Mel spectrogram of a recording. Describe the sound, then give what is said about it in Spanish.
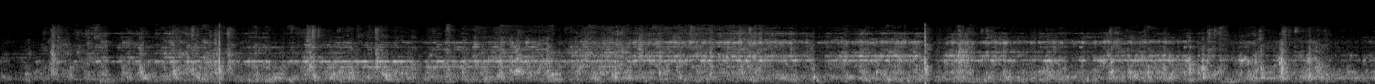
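A crowded commuter train rolling along on a Monday morning, heard inside a windowless car: a steady rumble with rattling clicks and clatter, and one sharp knock past the middle. “el tren que tenía que llegar 8:10 venía atrasado, como siempre. Se cierran otra vez las puertas”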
